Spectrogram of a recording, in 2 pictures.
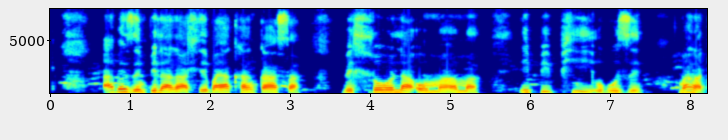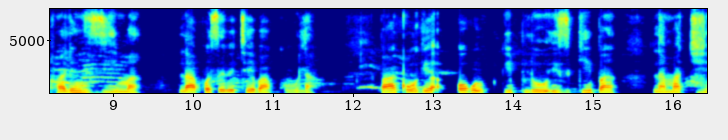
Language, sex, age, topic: North Ndebele, male, 36-49, health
